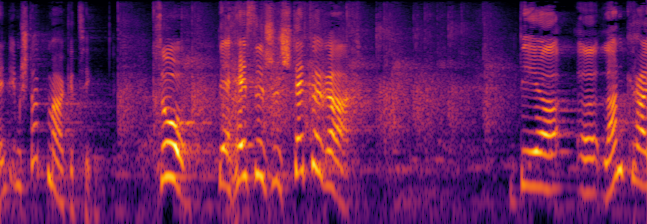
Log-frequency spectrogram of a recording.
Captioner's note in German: Beifall Freie Demokraten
